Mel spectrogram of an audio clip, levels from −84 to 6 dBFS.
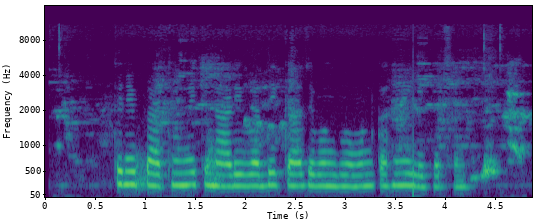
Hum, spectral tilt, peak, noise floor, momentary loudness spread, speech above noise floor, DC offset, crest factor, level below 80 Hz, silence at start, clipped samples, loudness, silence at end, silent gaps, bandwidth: none; -7 dB/octave; -8 dBFS; -48 dBFS; 10 LU; 26 dB; under 0.1%; 14 dB; -58 dBFS; 0.1 s; under 0.1%; -22 LUFS; 0 s; none; 11 kHz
